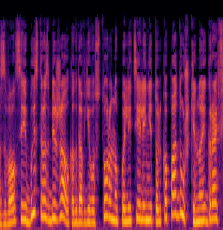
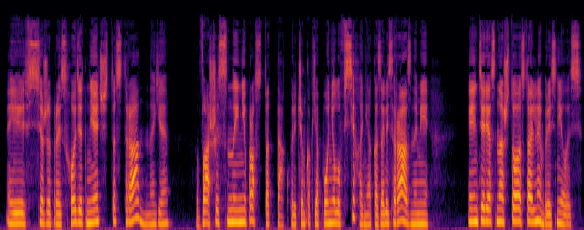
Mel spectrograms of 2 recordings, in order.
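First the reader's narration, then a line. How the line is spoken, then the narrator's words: Thoughtful drawl. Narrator (Russian): Задумчиво протянул Сантовар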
